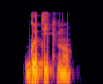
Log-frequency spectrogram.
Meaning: Gothically (in a Gothic style or way)
- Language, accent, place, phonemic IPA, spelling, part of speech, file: French, France, Lyon, /ɡɔ.tik.mɑ̃/, gothiquement, adverb, LL-Q150 (fra)-gothiquement.wav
